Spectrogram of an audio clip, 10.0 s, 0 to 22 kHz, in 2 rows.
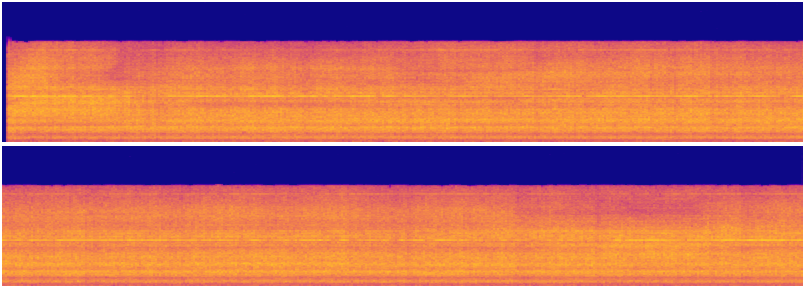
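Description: Sikorsky VH-3D Sea King helicopter on the ground with its twin turboshaft engines running and main rotor turning: a loud, steady turbine whine and rotor noise that holds even throughout, mixed with heavy rain.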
